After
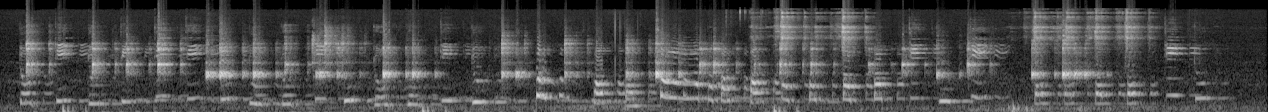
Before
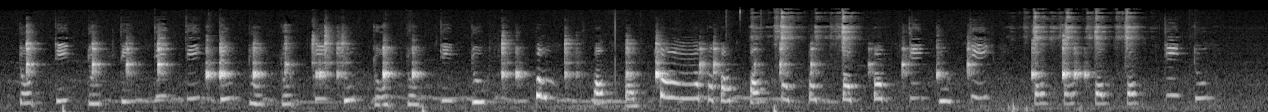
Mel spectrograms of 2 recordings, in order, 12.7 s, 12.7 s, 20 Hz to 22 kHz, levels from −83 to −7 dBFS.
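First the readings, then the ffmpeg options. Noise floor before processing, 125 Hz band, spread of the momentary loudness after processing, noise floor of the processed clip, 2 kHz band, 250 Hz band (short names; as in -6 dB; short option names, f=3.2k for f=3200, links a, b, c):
-48 dBFS, -0.5 dB, 9 LU, -47 dBFS, -3.0 dB, -6.0 dB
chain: -filter_complex "[0:a]bass=f=250:g=10,treble=f=4k:g=-6,aecho=1:1:48|59|94|106|226:0.376|0.141|0.126|0.106|0.2,asplit=2[a][b];[b]aeval=exprs='0.133*(abs(mod(val(0)/0.133+3,4)-2)-1)':c=same,volume=-11.5dB[c];[a][c]amix=inputs=2:normalize=0,crystalizer=i=8.5:c=0,volume=-12dB"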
